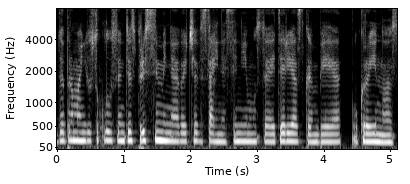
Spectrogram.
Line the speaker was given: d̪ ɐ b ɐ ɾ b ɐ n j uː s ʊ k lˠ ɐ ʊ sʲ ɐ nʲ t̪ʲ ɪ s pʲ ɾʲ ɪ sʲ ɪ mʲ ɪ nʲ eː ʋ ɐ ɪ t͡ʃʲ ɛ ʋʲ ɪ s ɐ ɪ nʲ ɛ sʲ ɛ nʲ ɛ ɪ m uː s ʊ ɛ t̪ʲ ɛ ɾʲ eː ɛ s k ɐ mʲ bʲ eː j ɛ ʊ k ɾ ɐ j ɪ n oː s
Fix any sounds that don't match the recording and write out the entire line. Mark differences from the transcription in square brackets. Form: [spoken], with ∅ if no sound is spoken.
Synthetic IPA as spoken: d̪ ɐ b ɐ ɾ [m] ɐ n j uː s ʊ k lˠ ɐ ʊ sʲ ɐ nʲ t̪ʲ ɪ s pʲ ɾʲ ɪ sʲ ɪ mʲ ɪ nʲ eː ʋ ɐ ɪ t͡ʃʲ ɛ ʋʲ ɪ s ɐ ɪ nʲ ɛ sʲ ɛ nʲ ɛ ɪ m uː s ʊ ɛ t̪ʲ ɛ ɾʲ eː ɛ s k ɐ mʲ bʲ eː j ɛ ʊ k ɾ ɐ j ɪ n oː s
